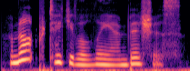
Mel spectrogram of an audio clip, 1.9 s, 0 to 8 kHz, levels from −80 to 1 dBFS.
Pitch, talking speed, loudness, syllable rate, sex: 225 Hz, 125 wpm, -16 LUFS, 6.1 syllables/s, female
